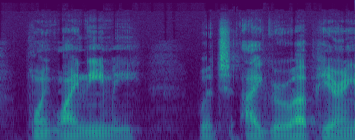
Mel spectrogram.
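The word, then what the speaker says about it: Point Hueneme: and he talks about I always remember Daniel says point wiimi which I grew up hearing it pronounced Point Hanami but he says point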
